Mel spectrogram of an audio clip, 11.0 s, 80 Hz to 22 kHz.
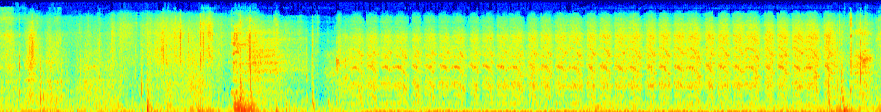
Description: We have here a 2011 Hyundai Sonata that is a crank no start..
